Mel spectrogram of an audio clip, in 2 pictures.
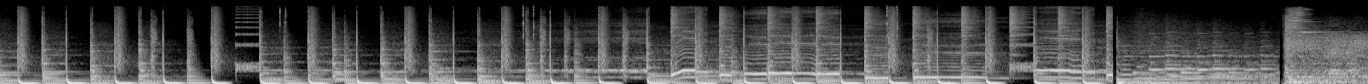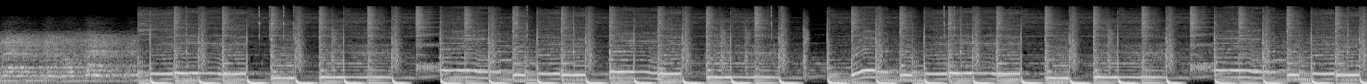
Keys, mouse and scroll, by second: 2.7 click, 5.3 click, 8.9-11.1 drag, 10.6 KP_9, 11.0 KP_9, 15.0-19.0 drag, 15.0 KP_9, 21.4-23.4 drag.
